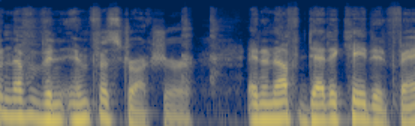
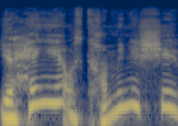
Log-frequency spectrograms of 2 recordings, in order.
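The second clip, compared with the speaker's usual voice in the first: put-on British accent, pitched up; 10 semitones higher than usual. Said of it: "I can't even do British accents right now ... That sounds more like [name]".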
